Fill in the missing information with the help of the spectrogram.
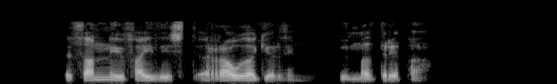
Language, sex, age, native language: Icelandic, male, 20-29, Icelandic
